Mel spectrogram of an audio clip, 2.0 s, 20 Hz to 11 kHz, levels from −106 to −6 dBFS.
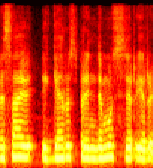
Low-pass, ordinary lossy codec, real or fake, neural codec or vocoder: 9.9 kHz; AAC, 64 kbps; real; none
